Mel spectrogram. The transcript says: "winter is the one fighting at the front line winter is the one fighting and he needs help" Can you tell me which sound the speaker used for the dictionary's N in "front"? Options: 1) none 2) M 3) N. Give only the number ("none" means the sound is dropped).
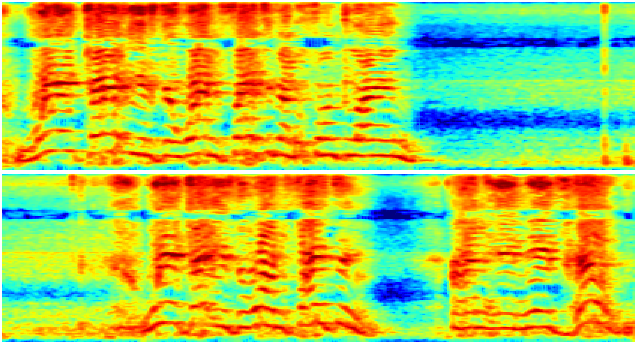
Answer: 3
